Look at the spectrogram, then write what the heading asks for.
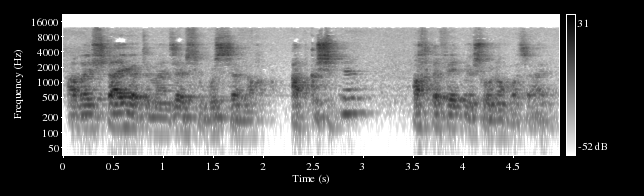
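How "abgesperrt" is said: very high, incredulous scoff; scoffing echo. Acted. Boy scoffing at the closed platform, incredulous. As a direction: toss the word back in disbelief.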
